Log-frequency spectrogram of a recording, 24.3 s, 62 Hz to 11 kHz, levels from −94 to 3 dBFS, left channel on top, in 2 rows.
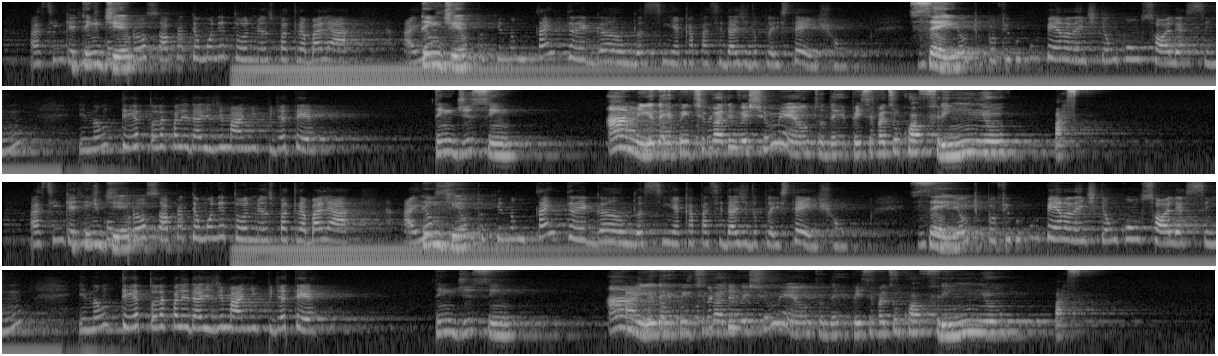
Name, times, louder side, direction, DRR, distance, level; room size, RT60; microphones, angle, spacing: voice 1, 0.3-3.5 4.0-8.5 8.8-15.3 18.4-19.5, right 3 dB, 20° right, 0.6 m, -41 dB
voice 2, 0.8-1.3 4.2-4.7 9.1-9.6 16.5-17.3 18.2-22.2 22.7-22.9, left 7 dB, 65° left, 0.8 m, -33 dB
sound 1, 2.3-12.7, equal, 30° left, 1.0 m, -48 dB
24.0 x 21.5 x 6.3 m
head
